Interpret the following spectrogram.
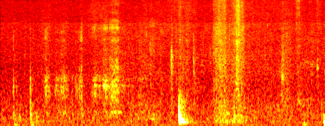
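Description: Light handling noises: a paint cup being set down on the table and gloved hands gripping a canvas, faint rubbing and scraping with one sharp knock about two and a half seconds in.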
